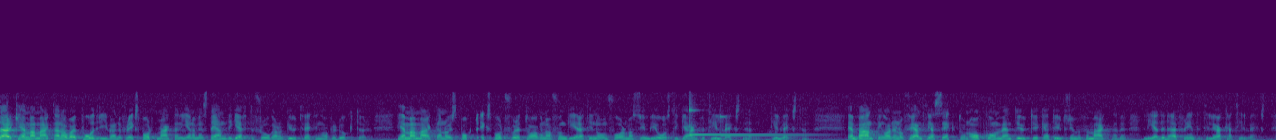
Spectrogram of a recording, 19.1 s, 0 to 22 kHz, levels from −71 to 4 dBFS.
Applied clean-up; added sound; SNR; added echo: none; Doorbell; 5 dB; none.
